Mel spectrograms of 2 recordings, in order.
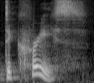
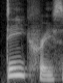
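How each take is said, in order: First: Decrease slowly with CREASE strong; deCREASE, the verb form; stress on second syllable. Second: Decrease slowly with DE strong; DEcrease, the noun form; stress on first syllable. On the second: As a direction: hit DE in decrease. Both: Shown as a demonstration. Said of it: "Can you hear the difference?".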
